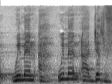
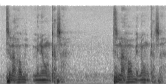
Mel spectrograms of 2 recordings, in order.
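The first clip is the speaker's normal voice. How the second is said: low, soft instructional boss voice; quiet mock command; 11 semitones lower, 10 dB quieter, faster than usual. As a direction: order them about softly, pitched low. Voices woman bossing men like sons.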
